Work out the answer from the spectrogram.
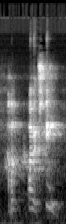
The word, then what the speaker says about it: Khartoum: Khartoum? It's in Khartoum. Khartoum? Oh, the ancient city of Khartoum. Kartum, I think. It's KHART. Oh, God. I badly misspelled it. Wait, say it again. Khartoum. No, spell it again.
